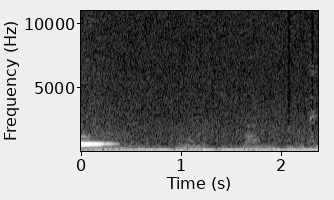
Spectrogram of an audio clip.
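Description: Near silence: faint room tone with a steady low hum, after the last ringing of a chime-like tone fades out at the very start.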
